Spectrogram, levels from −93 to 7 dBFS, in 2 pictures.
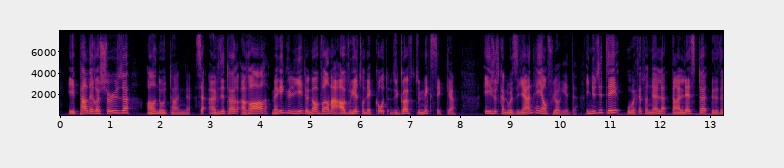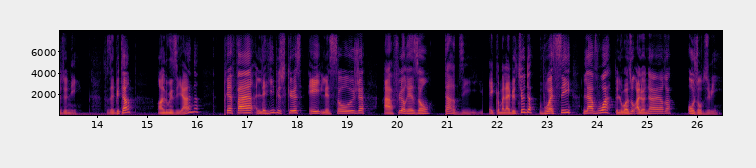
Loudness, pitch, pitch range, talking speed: -31 LUFS, 155 Hz, 125-195 Hz, 140 wpm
